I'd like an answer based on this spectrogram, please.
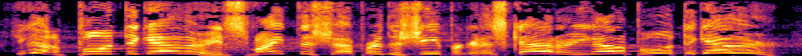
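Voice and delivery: high, exasperated mock rant; upset scolding. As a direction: berate your right-hand guy, voice pushed way up. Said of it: "I would probably be a little upset".

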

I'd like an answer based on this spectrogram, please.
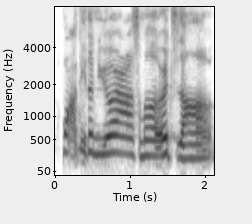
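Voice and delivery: half-hearted mock scolding of the neighbour; lightly voiced angry neighbour; neighbour's mock angry complaint. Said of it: "哇，气呼呼的".

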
